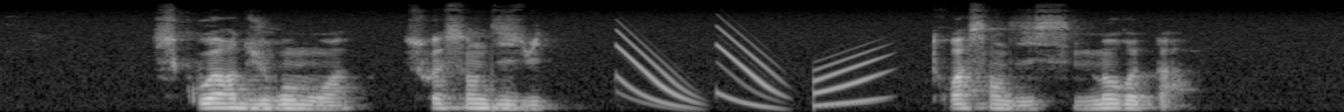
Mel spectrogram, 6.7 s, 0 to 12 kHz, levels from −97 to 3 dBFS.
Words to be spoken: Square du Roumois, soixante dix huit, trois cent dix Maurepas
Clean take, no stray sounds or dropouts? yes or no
no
